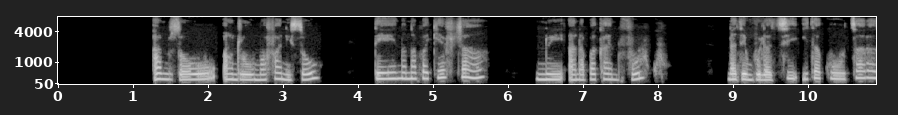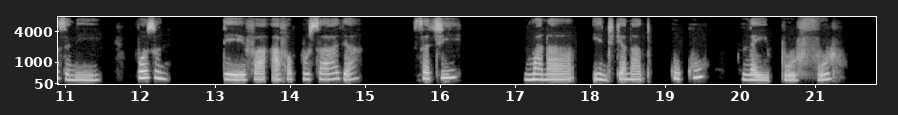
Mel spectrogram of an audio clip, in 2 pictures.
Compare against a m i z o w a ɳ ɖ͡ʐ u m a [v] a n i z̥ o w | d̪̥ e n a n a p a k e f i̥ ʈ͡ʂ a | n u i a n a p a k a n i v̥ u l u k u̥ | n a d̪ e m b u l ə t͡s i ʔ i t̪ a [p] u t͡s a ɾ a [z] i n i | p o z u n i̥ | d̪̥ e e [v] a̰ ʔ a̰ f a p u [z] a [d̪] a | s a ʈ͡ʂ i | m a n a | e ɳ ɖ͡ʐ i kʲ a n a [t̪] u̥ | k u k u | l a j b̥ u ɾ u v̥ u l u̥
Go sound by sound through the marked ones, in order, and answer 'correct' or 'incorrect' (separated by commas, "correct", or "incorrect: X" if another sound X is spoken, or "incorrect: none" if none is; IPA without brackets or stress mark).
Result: incorrect: f, incorrect: k, correct, incorrect: f, incorrect: s, correct, correct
